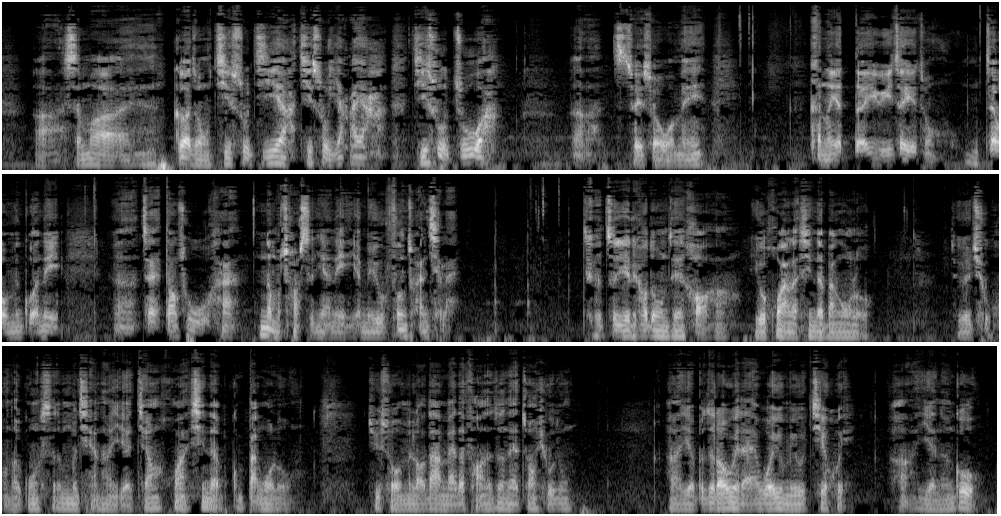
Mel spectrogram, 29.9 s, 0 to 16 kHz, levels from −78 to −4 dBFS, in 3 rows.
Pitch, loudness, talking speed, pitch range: 80 Hz, -23 LUFS, 255 characters per minute, 75-85 Hz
